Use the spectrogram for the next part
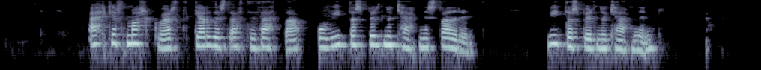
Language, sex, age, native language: Icelandic, female, 20-29, Icelandic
